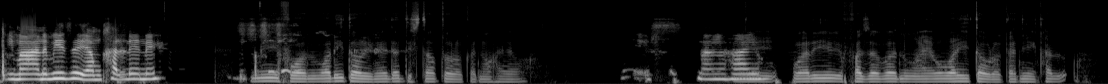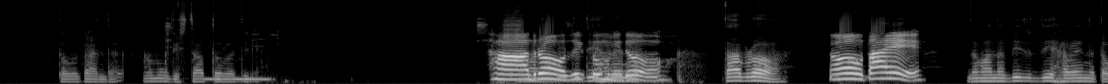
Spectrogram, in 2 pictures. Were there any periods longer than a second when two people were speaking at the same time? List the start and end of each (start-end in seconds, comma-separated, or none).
16.2-17.5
